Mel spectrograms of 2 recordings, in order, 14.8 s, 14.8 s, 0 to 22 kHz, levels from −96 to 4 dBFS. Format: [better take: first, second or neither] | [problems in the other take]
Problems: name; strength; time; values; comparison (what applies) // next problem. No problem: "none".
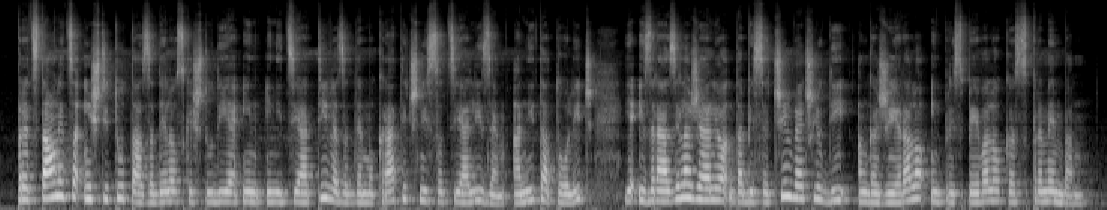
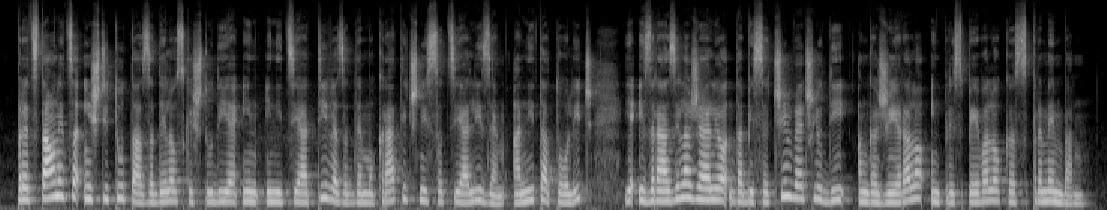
second | room echo; dies away in 0.3 s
